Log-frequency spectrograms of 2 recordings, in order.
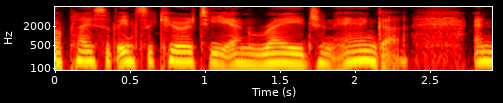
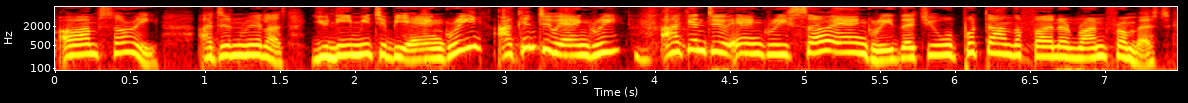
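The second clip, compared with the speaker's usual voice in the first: loud, high, sarcastic threat to get angry; hammed-up warning that she can do angry; mock angry threat; 6 semitones higher, 6 dB louder than usual. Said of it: "I said to him".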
